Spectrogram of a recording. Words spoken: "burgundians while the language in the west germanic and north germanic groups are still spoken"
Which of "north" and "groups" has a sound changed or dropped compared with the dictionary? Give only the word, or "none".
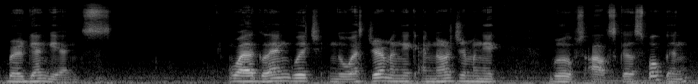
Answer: north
